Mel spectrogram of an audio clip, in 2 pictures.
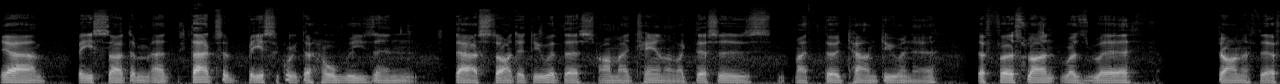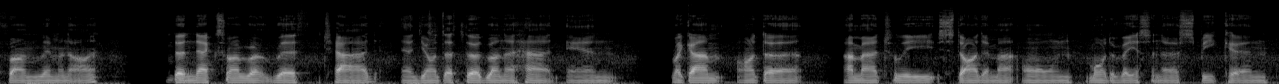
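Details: Male with a self-reported uncontrollable speech impediment, improved after about 10 years of speech therapy; formerly used an iPad talking device, not used for almost three years; speech impediment.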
